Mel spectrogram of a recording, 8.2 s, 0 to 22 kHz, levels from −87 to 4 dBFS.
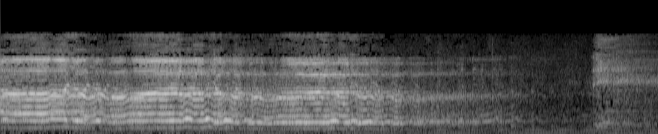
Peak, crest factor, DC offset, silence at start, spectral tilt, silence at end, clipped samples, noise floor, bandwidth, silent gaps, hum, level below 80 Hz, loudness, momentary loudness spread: -6 dBFS; 18 dB; under 0.1%; 0 s; 2 dB/octave; 0 s; under 0.1%; -54 dBFS; 8 kHz; none; 50 Hz at -60 dBFS; -62 dBFS; -20 LUFS; 21 LU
